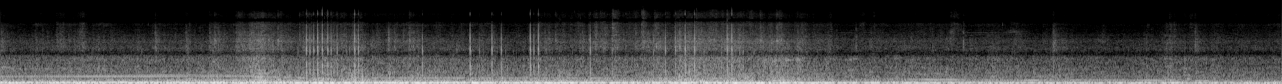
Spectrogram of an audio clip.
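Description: A bus engine whines, shifting in pitch as it changes gear.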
